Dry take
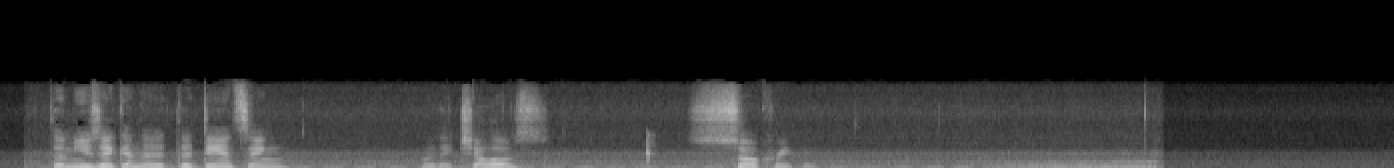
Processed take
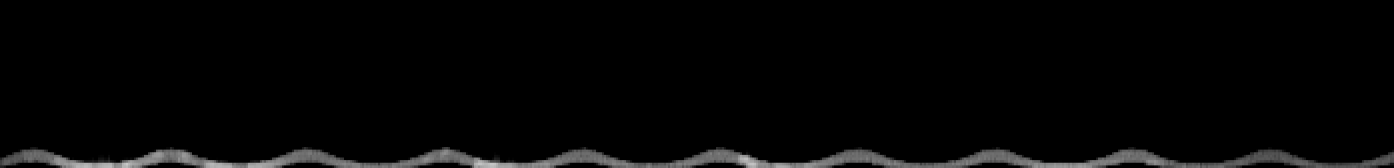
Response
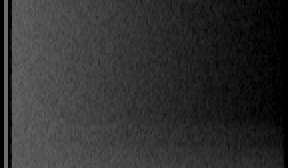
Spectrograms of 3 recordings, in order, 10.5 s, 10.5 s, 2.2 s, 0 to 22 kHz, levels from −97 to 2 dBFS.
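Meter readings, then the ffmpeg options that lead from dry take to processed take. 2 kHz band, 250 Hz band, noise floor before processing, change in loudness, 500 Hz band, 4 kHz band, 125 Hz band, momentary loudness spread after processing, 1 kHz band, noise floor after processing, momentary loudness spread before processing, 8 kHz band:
-11.0 dB, -11.5 dB, -58 dBFS, -4.5 dB, -2.0 dB, under -40 dB, under -30 dB, 21 LU, -1.0 dB, -64 dBFS, 20 LU, under -40 dB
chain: -filter_complex "[0:a]adynamicequalizer=threshold=0.00501:dfrequency=760:dqfactor=2.8:tfrequency=760:tqfactor=2.8:attack=5:release=100:ratio=0.375:range=2.5:mode=boostabove:tftype=bell,asplit=2[s0][s1];[1:a]atrim=start_sample=2205[s2];[s1][s2]afir=irnorm=-1:irlink=0,volume=0.299[s3];[s0][s3]amix=inputs=2:normalize=0,afftfilt=real='re*between(b*sr/1024,320*pow(1700/320,0.5+0.5*sin(2*PI*0.97*pts/sr))/1.41,320*pow(1700/320,0.5+0.5*sin(2*PI*0.97*pts/sr))*1.41)':imag='im*between(b*sr/1024,320*pow(1700/320,0.5+0.5*sin(2*PI*0.97*pts/sr))/1.41,320*pow(1700/320,0.5+0.5*sin(2*PI*0.97*pts/sr))*1.41)':win_size=1024:overlap=0.75"

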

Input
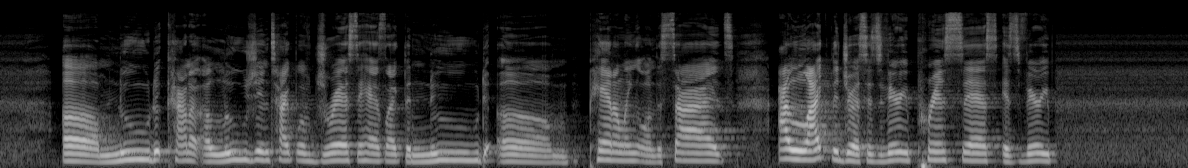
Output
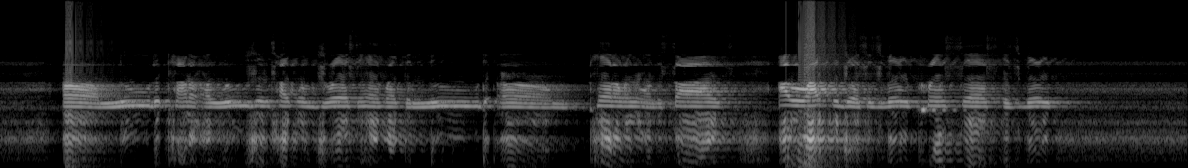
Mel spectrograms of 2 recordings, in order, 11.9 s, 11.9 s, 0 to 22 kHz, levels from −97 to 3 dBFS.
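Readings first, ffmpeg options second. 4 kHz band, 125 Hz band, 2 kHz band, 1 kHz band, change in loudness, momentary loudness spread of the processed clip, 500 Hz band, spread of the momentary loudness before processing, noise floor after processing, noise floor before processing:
-6.5 dB, under -35 dB, -0.5 dB, -12.0 dB, -8.5 dB, 13 LU, -19.5 dB, 10 LU, -67 dBFS, -60 dBFS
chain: -filter_complex "[0:a]afftfilt=real='real(if(lt(b,272),68*(eq(floor(b/68),0)*2+eq(floor(b/68),1)*0+eq(floor(b/68),2)*3+eq(floor(b/68),3)*1)+mod(b,68),b),0)':imag='imag(if(lt(b,272),68*(eq(floor(b/68),0)*2+eq(floor(b/68),1)*0+eq(floor(b/68),2)*3+eq(floor(b/68),3)*1)+mod(b,68),b),0)':win_size=2048:overlap=0.75,lowpass=8300,aemphasis=mode=reproduction:type=75kf,bandreject=f=50:t=h:w=6,bandreject=f=100:t=h:w=6,bandreject=f=150:t=h:w=6,aecho=1:1:4.4:0.47,acrossover=split=160[s0][s1];[s0]dynaudnorm=f=350:g=11:m=2[s2];[s2][s1]amix=inputs=2:normalize=0,afreqshift=-23,asplit=3[s3][s4][s5];[s3]bandpass=f=730:t=q:w=8,volume=1[s6];[s4]bandpass=f=1090:t=q:w=8,volume=0.501[s7];[s5]bandpass=f=2440:t=q:w=8,volume=0.355[s8];[s6][s7][s8]amix=inputs=3:normalize=0,asplit=2[s9][s10];[s10]aeval=exprs='(mod(70.8*val(0)+1,2)-1)/70.8':c=same,volume=0.282[s11];[s9][s11]amix=inputs=2:normalize=0,aecho=1:1:104|208|312|416|520|624:0.211|0.116|0.0639|0.0352|0.0193|0.0106,volume=2.66"

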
